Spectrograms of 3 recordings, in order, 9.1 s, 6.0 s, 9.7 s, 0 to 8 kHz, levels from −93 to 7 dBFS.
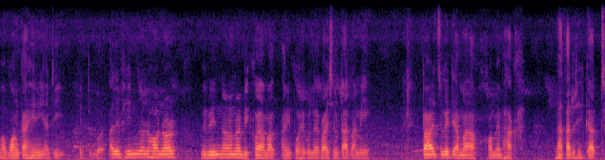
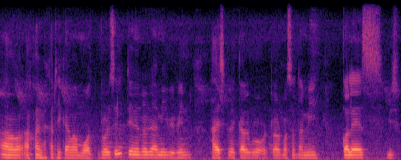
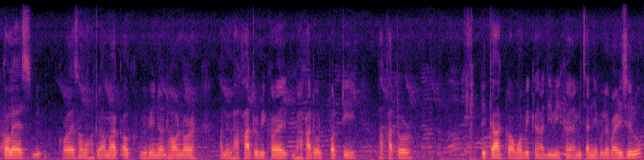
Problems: continuous background conversations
